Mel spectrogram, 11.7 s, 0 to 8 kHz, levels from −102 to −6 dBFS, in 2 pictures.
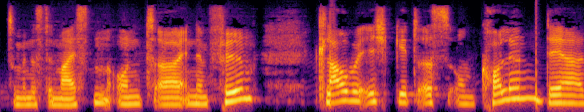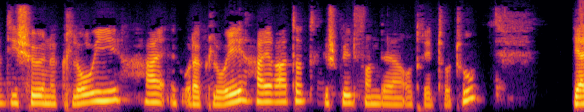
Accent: German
